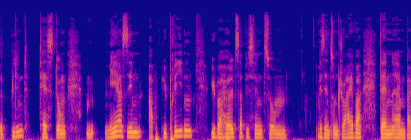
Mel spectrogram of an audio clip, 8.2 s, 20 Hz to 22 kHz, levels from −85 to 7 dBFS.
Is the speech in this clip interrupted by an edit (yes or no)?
no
